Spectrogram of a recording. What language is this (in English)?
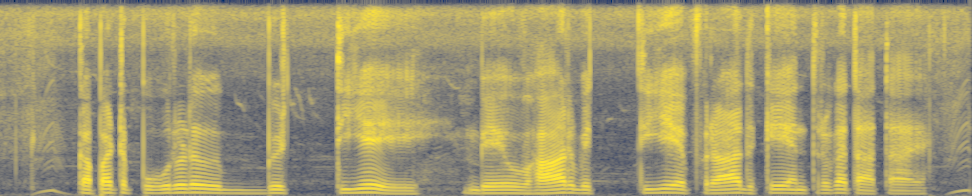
Hindi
